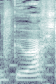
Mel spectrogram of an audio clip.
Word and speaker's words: gouache: gouache layers on top I know people say gouache and I think that's the proper way to say it by the way but I've grown up saying gouash because that's what one of my teachers said so I'm just gonna say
